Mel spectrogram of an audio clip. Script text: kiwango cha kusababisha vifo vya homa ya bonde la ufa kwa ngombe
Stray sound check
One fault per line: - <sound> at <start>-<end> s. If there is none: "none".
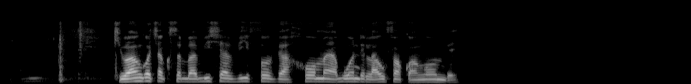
none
